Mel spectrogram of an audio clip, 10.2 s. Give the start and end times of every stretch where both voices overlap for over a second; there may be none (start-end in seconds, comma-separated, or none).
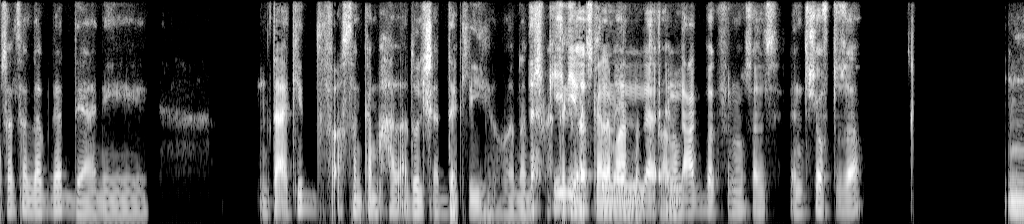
5.3-6.9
